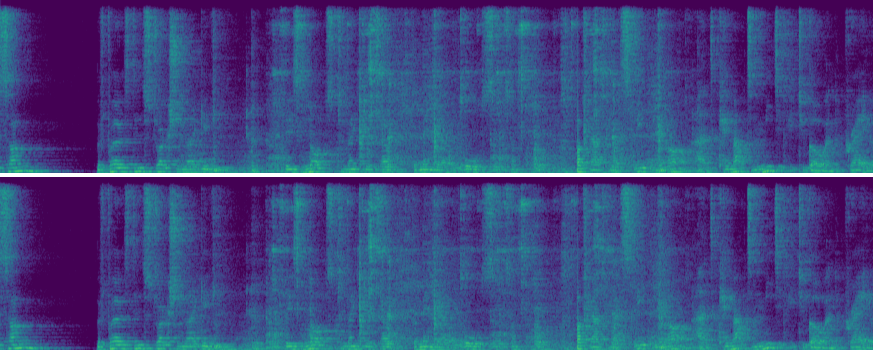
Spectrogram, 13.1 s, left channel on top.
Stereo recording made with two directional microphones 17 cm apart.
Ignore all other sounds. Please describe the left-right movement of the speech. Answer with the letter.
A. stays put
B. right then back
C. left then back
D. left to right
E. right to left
A.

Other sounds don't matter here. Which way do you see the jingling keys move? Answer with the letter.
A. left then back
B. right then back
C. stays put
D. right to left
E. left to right
D.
